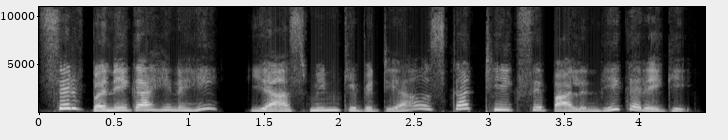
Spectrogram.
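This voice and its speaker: Practical, caring mother, educational drama, very animated instructive delivery, dry close recording. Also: on the high side, moderate pace, no echo. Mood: earnest, instructive. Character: practical, caring Indian mother explaining parenting to her husband. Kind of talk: scripted educational audio drama dialogue.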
